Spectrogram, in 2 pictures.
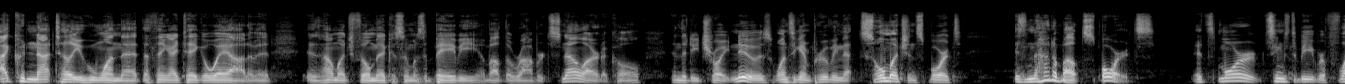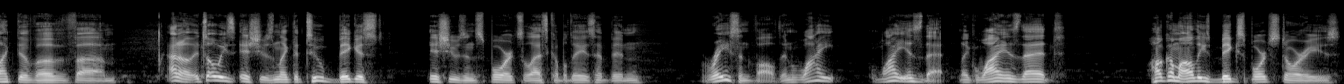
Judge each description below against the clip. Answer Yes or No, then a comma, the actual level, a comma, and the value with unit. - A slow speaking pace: No, fast, 205 wpm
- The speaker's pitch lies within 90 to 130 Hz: Yes, low, 105 Hz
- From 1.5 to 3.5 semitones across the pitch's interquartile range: No, average, 5.0 semitones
